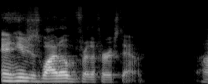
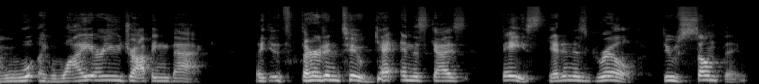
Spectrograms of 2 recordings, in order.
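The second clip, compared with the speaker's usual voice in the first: play-acted, agitated, screaming rant; 4 semitones higher than usual. Retelling screaming at the tv during a play: retelling screaming at the tv. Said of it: "I was screaming at the T V".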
